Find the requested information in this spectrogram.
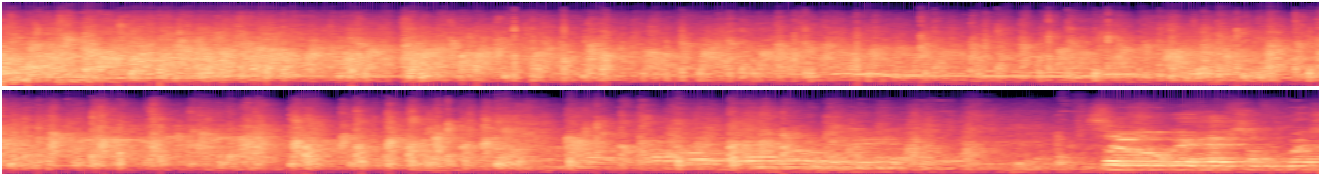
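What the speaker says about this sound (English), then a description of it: "Larry gets applause." A roomful of people at a celebratory lecture gathering break into sustained, dense applause for Larry, steady clapping filling the space, with a voice speaking near the end.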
